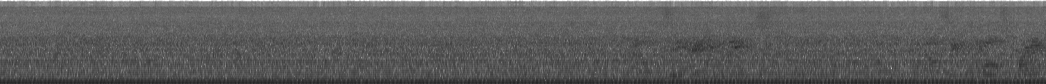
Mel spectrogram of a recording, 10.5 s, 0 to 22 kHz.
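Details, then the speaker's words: Ford F100 project engine at idle with no exhaust fitted, first start after installing the MAP sensor; no power steering pump whine heard. Smooth, steady low idle with an even beat and no misses: normal healthy idle. "i like it so quiet when it gets hell it's quiet at idle with no exhaust no exhaust on it right here this thing running then that's great"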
